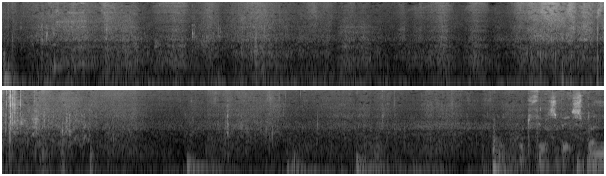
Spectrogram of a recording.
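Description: Footsteps and knocks on bare wooden attic floorboards, with camera handling noise and rustling. A few heavier low thumps come in the second half.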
